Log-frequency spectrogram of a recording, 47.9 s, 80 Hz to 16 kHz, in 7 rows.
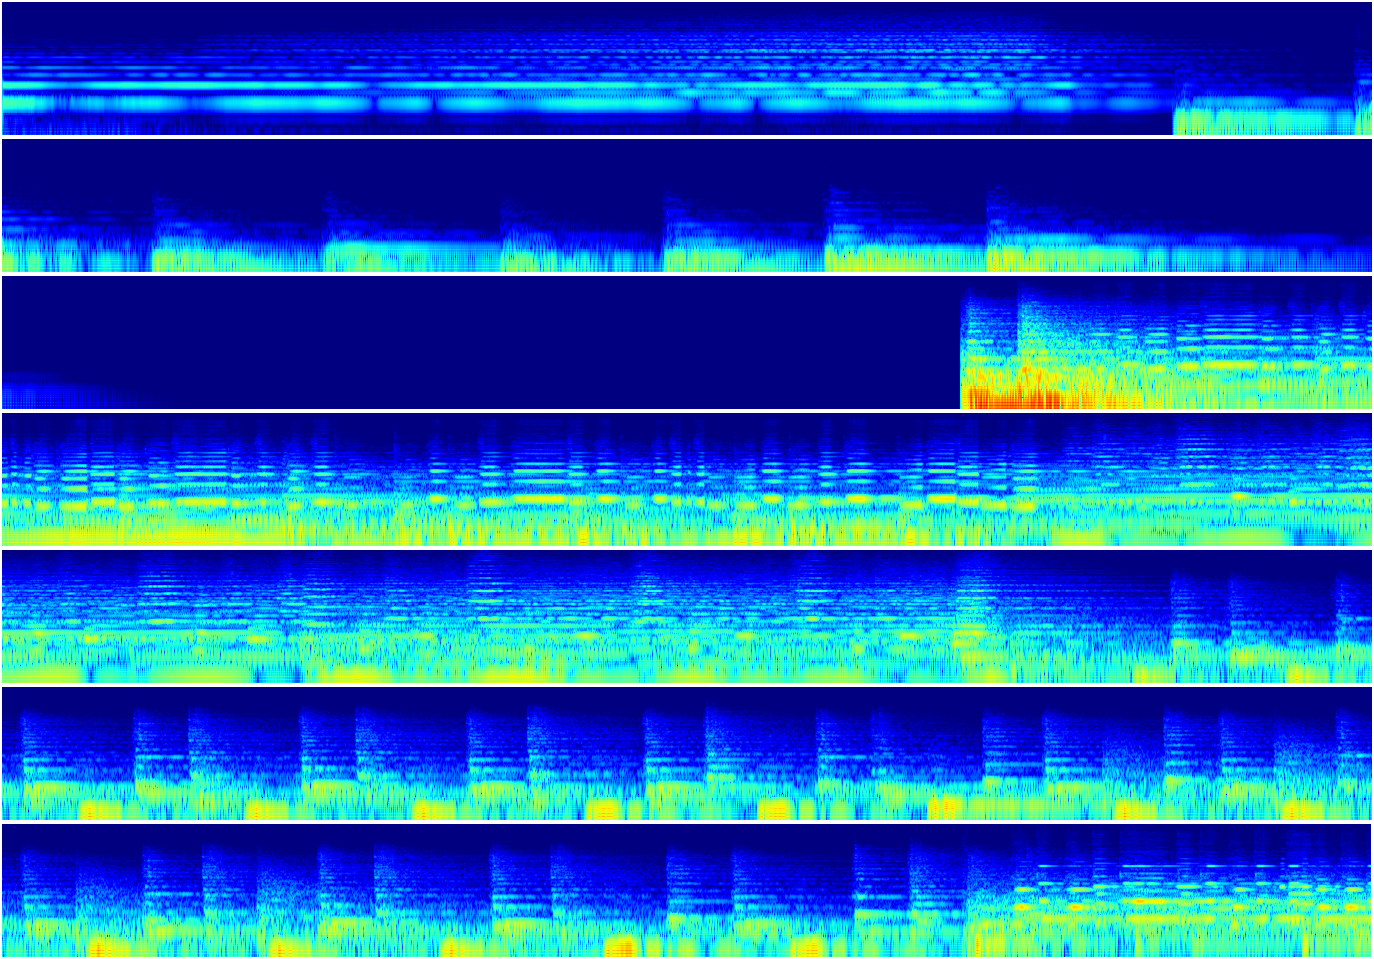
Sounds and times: Violin, fiddle: 1.1s - 5.8s, 18.5s - 40.5s.

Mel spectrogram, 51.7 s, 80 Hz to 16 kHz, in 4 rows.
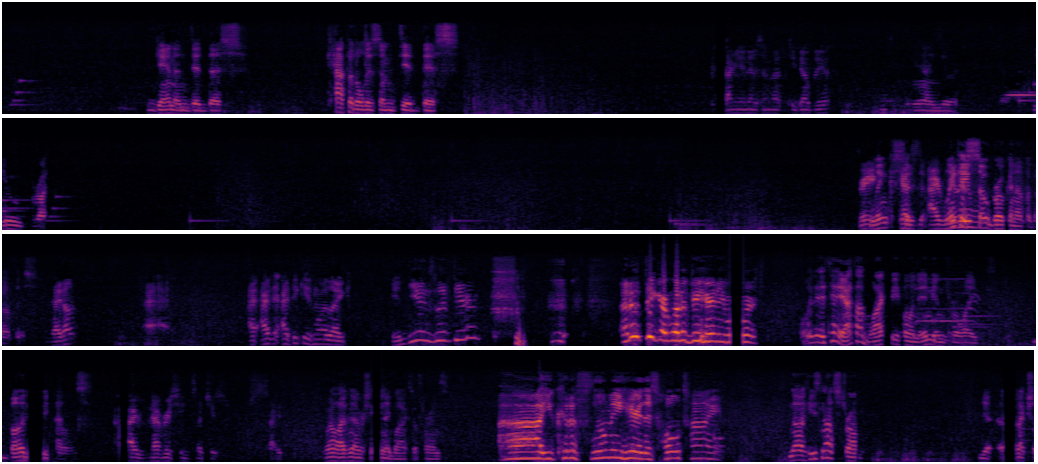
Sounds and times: Speech: 1.8s - 3.0s, 4.1s - 5.7s, 9.1s - 10.4s, 11.3s - 12.0s, 12.9s - 13.6s, 23.7s - 26.8s, 29.0s - 30.2s, 30.8s - 32.9s, 33.6s - 38.2s, 38.8s - 39.8s, 40.4s - 41.5s, 42.1s - 44.3s, 45.0s - 47.8s, 48.6s - 49.5s, 51.0s - 51.6s.

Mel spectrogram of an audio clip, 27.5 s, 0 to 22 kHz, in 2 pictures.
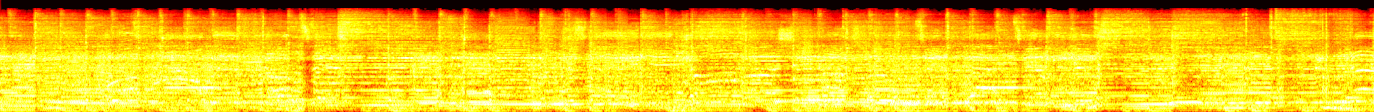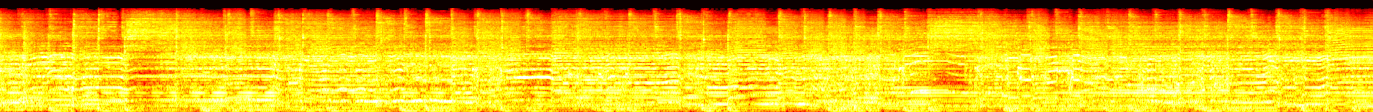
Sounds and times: Pop music: 0.0s - 27.4s.

